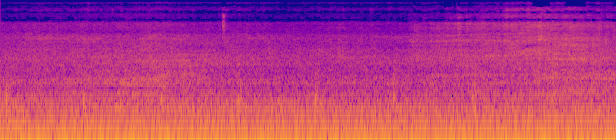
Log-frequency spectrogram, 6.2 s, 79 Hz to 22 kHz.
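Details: Cold start in rain on a 2007 Chevy Tahoe Police Interceptor, automatic, 209,178 miles: steady low rumble at cold idle with no ticking, knocking or misses, settling evenly; healthy.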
